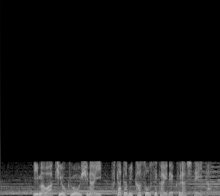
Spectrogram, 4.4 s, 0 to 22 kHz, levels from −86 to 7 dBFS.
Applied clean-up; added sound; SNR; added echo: none; none; none; none.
